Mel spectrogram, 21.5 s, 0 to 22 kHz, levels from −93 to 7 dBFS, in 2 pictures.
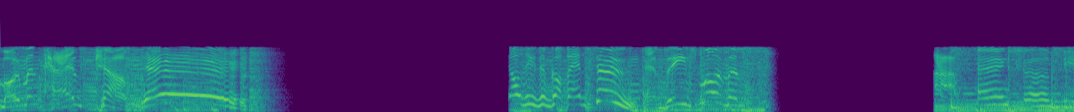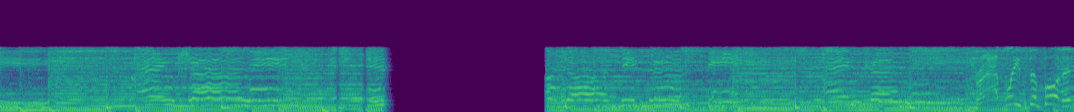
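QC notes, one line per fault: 1.97–2.51 s, repeated packet loss (robotic sound): five gaps of up to 44 ms in quick succession, each patched by repeating the last sound. The result is a choppy stutter rather than one clean break.
2.51–5.11 s, 7.66–9.36 s and 14.57–16.21 s, long network dropout: a short fading buzz gives way to silence lasting about 2.2, 1.5 and 1.5 s. This likely comes from audio never arriving, and unlike brief concealment the lost stretch never returns.
14.09 s and 14.35 s, short concealed packet loss: holes of about 30 ms, each filled by continuing the last sound. They are heard as a brief smear or wobble, too short and isolated to sound robotic.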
